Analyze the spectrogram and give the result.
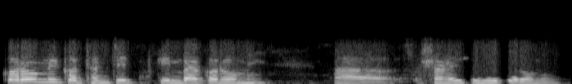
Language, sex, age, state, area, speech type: Sanskrit, male, 18-30, Assam, rural, conversation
